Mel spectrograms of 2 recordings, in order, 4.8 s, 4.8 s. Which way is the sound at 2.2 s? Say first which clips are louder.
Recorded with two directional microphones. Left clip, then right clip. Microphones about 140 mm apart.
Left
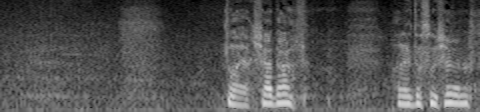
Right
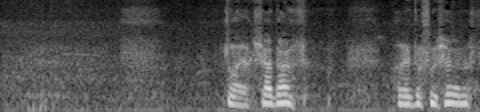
Even; 15° left (ahead or behind).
